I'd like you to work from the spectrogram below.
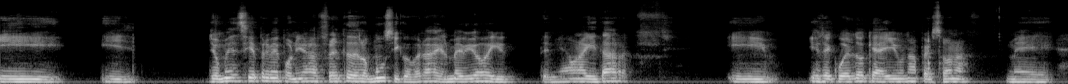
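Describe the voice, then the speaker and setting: A man at a medium pitch speaks with monotone, flat intonation and long, frequent pauses. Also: fairly slow pace. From Puerto Rico (Arecibo). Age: 60s. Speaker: music producer. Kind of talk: interview.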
